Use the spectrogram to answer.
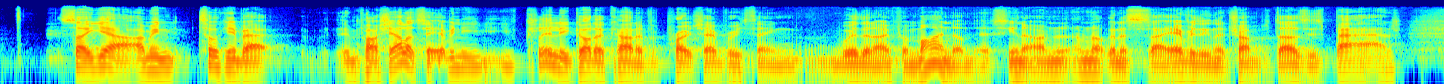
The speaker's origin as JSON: {"language": "English", "country": "United Kingdom", "tie": "born or raised there", "said": "which is very different from growing up in Britain."}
